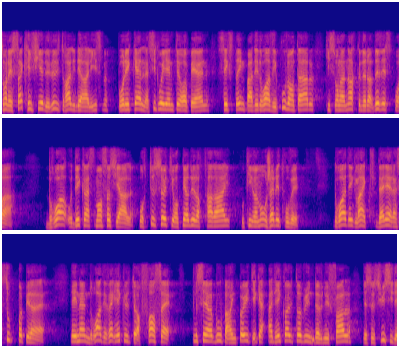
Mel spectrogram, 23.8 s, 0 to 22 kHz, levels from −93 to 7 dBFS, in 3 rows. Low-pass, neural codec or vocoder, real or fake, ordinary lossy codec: 7.2 kHz; codec, 24 kHz, 0.9 kbps, WavTokenizer, medium speech release version 1; fake; none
